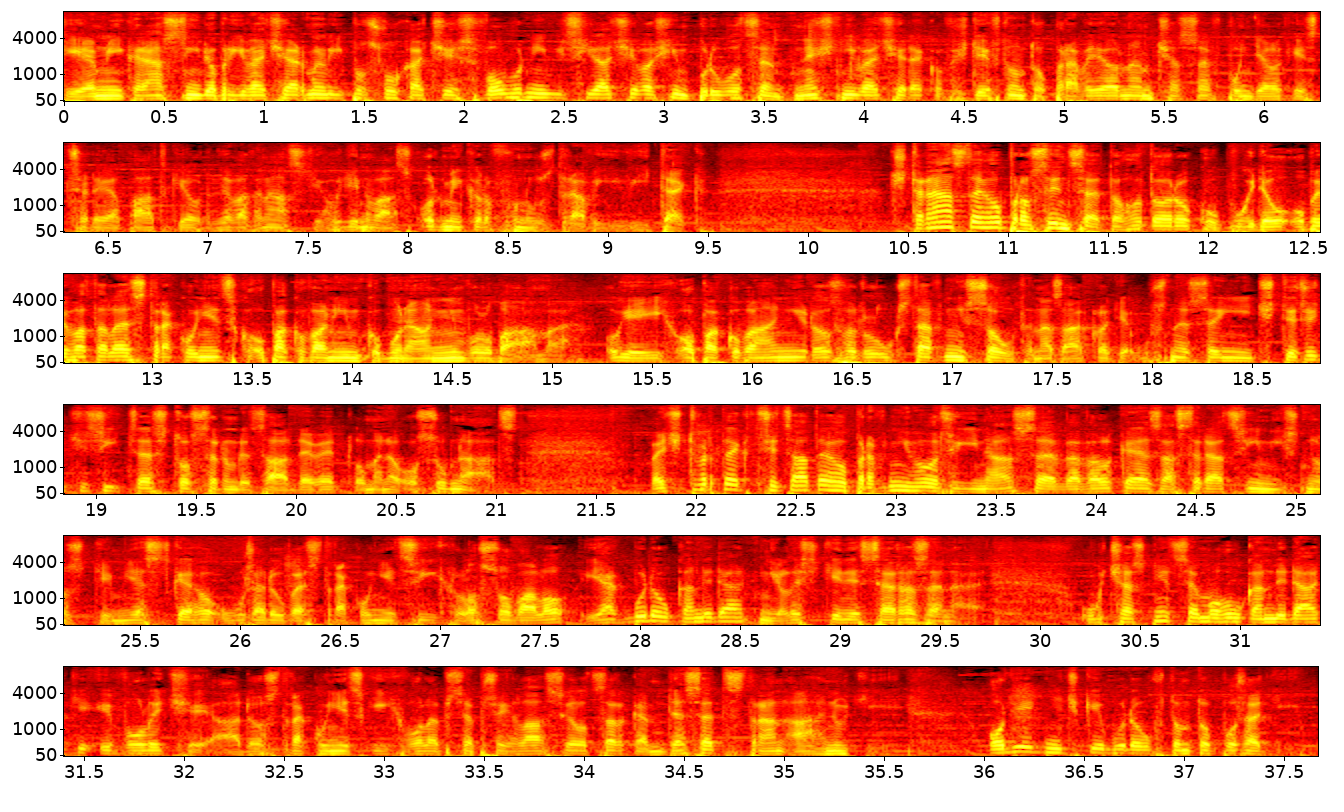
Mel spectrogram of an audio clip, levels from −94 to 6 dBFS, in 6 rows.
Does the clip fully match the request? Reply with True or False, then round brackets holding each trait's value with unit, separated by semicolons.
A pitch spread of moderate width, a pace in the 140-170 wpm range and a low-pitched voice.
True (4.4 semitones; 150 wpm; 110 Hz)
